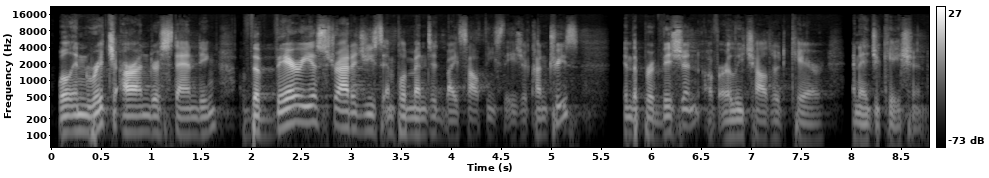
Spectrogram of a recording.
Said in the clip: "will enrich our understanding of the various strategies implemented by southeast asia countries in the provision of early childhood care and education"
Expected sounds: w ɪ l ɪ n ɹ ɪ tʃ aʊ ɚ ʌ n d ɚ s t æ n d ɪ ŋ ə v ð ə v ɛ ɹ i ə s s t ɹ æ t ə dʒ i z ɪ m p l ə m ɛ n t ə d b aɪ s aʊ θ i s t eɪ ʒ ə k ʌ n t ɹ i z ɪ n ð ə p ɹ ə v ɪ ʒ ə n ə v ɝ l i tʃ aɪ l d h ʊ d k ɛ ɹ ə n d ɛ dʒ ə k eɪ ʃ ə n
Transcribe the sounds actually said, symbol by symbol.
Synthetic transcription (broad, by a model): w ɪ l ɪ n ɹ ɪ tʃ aʊ ɚ ʌ n d ɚ s t æ n d ɪ ŋ ə v ð ə v ɛ ɹ i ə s s t ɹ æ t ə dʒ i z ɪ m p l ə m ɛ n t ə d b aɪ s aʊ θ i s t eɪ ʒ ə k ʌ n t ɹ i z ɪ n ð ə p ɹ ə v ɪ ʒ ə n ə v ɝ l i tʃ aɪ l d h ʊ d k ɛ ɹ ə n ɛ dʒ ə k eɪ ʃ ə n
